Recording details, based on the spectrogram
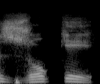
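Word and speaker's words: Zoque: a civilization uh at one time called the zokay civilization z-o-q-u-e the zokay people uh had built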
